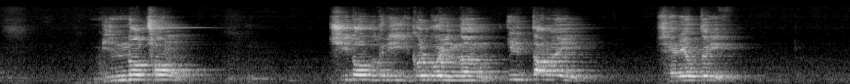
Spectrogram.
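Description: An older man speaks calmly into a microphone, with pauses between phrases.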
